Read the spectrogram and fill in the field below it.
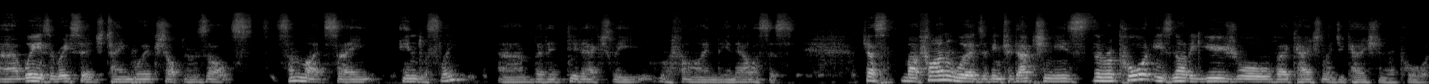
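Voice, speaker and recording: A man in an Australian accent speaks at a moderate pace and medium pitch, somewhat breathy, with ordinary pitch variation. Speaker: researcher presenting a report. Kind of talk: webinar presentation. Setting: online webinar with slides.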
